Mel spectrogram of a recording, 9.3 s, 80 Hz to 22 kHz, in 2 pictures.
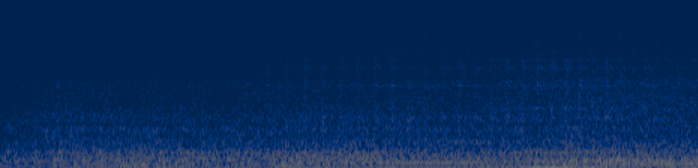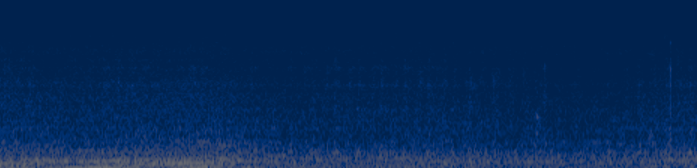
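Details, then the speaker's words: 2007 Ford F150 5.4L V8 with P0012/P0022 cam timing codes and low power; a clogged bank 2 catalytic converter is suspected. Low idle surges and wavers unevenly as bank 2 cam timing goes out. The phasers are thought to be fine. "Okay, it's getting into its funk. Blah, blah, blah, blah, blah, blah, blah. Cam timing's way out of whack."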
